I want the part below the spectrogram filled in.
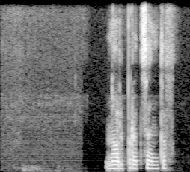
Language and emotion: Russian, neutral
